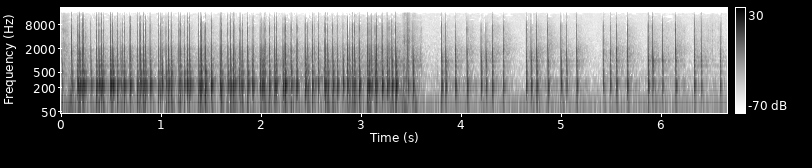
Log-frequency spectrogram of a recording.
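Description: Long nails tap rapidly on the cover of a thick white and blue Academia Iuris softcover textbook held up. The clicky taps come in a dense, fast flurry for the first few seconds, then thin out into sparser, separate taps.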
